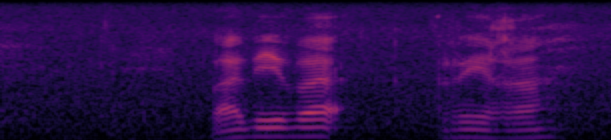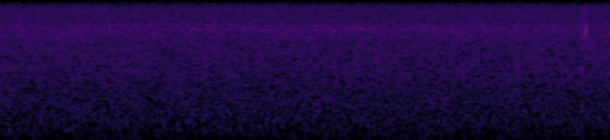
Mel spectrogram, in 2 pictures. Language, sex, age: Northern Sotho, male, 23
